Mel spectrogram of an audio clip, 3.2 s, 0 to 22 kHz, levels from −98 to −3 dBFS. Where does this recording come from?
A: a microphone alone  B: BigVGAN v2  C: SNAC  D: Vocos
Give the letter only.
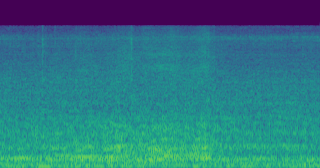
D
